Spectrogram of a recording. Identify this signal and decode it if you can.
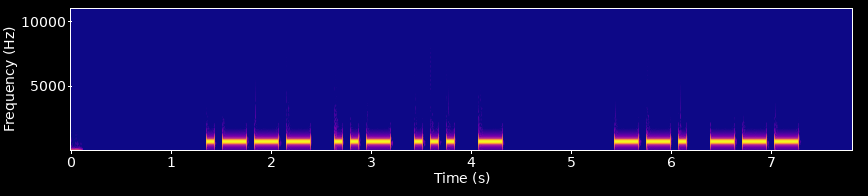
Morse code, heard as a keyed tone, about 15 wpm, 700 Hz. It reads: JUST GO
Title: 2x Word-Spacing - Sentences from Top 500 Words - 15wpm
